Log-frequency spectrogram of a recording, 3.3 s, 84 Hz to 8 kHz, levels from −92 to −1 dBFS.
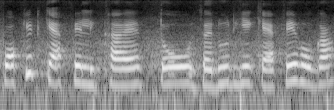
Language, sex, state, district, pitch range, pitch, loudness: Hindi, female, Haryana, Charkhi Dadri, 240-265 Hz, 250 Hz, -15 LUFS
